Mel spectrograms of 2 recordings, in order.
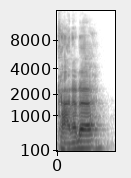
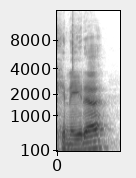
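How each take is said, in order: First: The name is said in its original pronunciation. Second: The name is said in a French Canadian way. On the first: This is how the remastered version said it. "the way it's supposed to be pronounced" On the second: This is how the old dub said it. "instead of Canada"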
